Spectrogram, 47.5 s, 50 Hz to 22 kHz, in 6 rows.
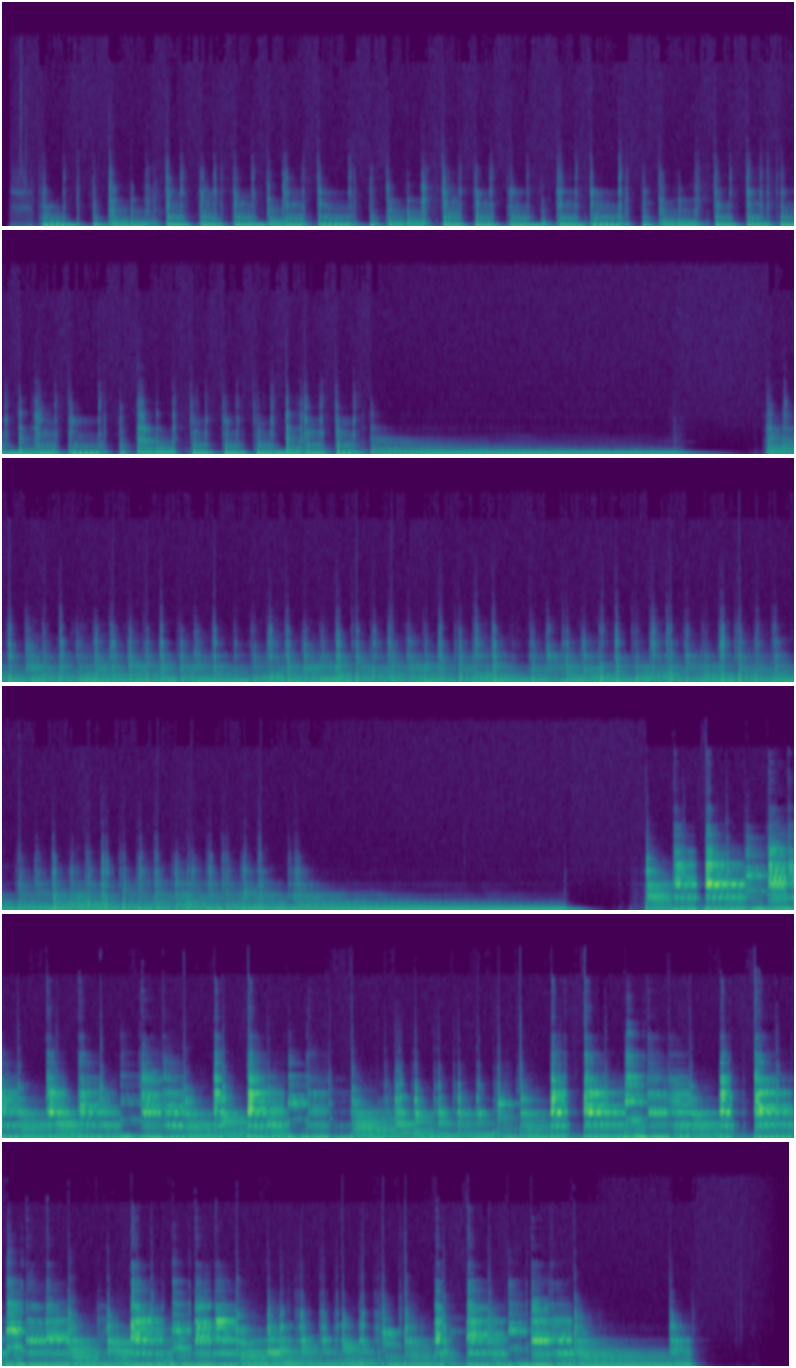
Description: Супер-низких частот от такого маленького динамика (6") вы, естественно, не получите, но звук бас-гитары (и не только) передается отлично.
Примеры звучания комбо через микрофон, в линию и вместе с гитарой прилагаются.
2. Aria AB-20 в линию 1,12 Мб
aria_ab-20_line.mp3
